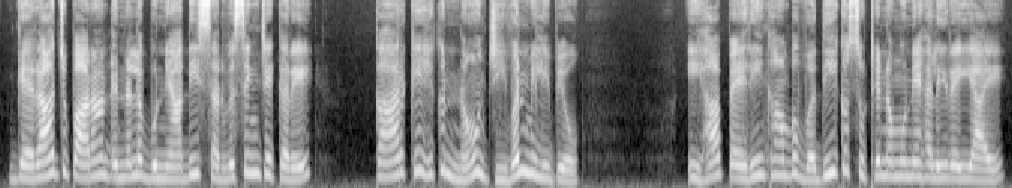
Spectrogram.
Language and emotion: Sindhi, happy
